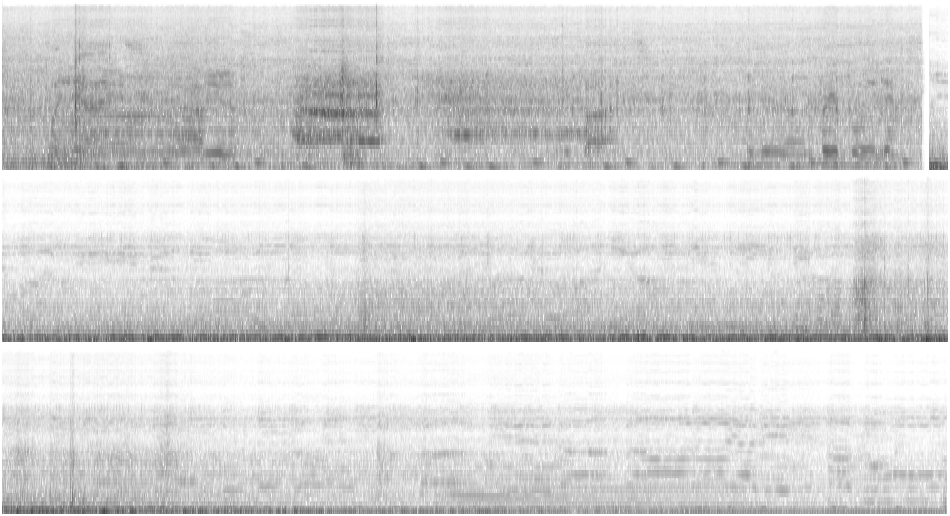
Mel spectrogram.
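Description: Dash-cam audio from inside moving cars: voices at first, then after an abrupt cut about seven seconds in, a steady low rumble of engine and road noise with one brief sharp knock around the middle.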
